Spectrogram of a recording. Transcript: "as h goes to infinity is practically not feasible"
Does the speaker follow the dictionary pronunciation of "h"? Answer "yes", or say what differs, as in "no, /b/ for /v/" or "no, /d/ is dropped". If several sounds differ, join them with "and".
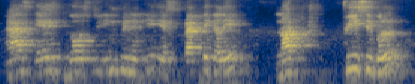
no, /s/ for /tʃ/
